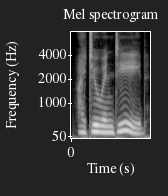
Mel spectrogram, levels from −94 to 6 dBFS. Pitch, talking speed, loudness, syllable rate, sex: 175 Hz, 150 wpm, -15 LUFS, 4.3 syllables/s, female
